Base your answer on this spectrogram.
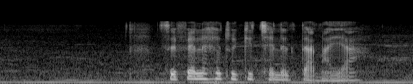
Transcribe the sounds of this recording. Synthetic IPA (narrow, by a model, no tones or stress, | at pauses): sɪfɛlɛɦetʼwɪkʼɪt͡ʃʰɛlɛtʼa̰na̰ja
